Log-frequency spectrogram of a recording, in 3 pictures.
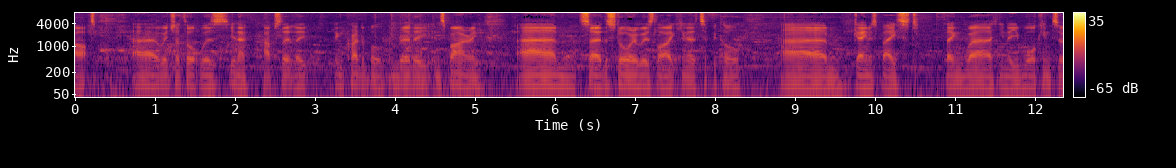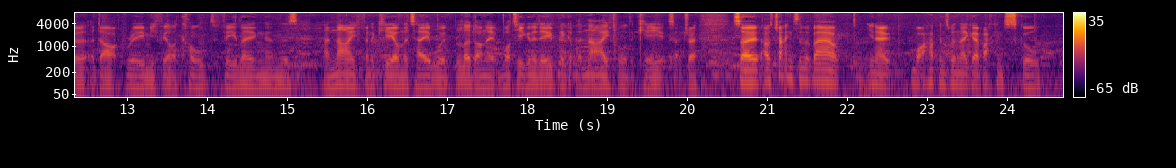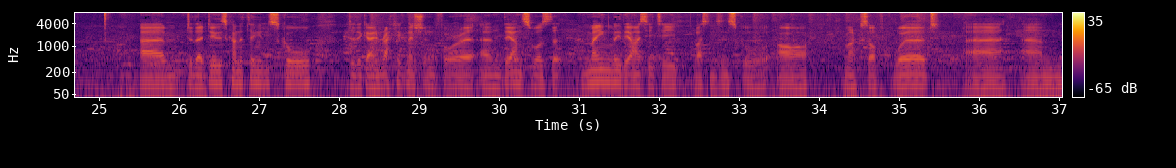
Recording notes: This interview was recorded at Mozilla Festival London 2013 for the #Airtime live event radio.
